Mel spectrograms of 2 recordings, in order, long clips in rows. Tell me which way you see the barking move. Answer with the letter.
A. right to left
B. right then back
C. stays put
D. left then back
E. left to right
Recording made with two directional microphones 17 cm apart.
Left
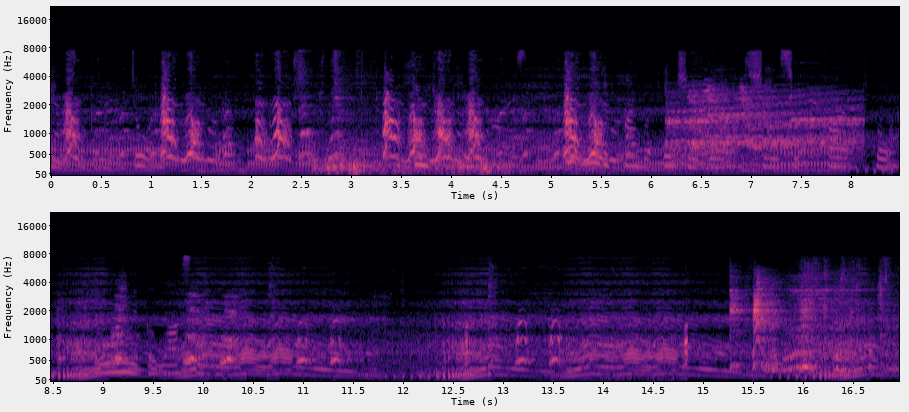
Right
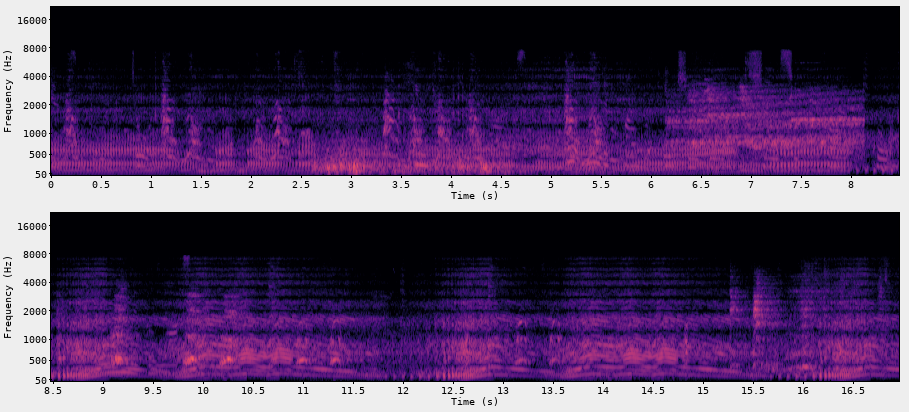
B.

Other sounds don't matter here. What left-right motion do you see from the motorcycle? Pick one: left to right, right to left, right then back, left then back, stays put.
stays put.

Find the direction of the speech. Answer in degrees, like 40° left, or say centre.
20° left.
